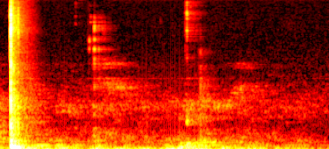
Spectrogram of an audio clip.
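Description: One sharp click of the Enter key on a keyboard, close and crisp at the start, followed by a couple of fainter clicks in near silence.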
